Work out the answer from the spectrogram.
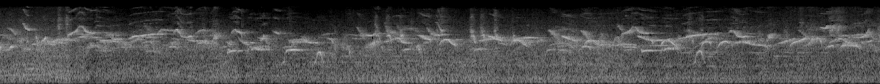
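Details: White-rumped shama in a singing contest: a rich, unbroken tumble of sweeping whistles, rising and falling slurs and short chirps, varied phrase after phrase.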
